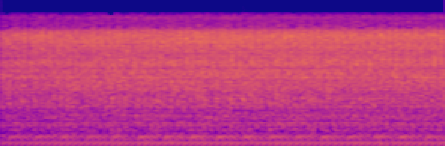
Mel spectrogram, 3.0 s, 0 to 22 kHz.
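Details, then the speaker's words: Nissan Altima with P0420 code and exhaust smell, underside with the rusted-off cover removed (it had also chattered): even idle with a soft rhythmic puffing tick; owner hopes it's only the upper gaskets, no visible holes; exhaust leak. "but I'm hoping that it's just the gaskets up top cuz I don't see anything any holes or the noise coming from this"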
